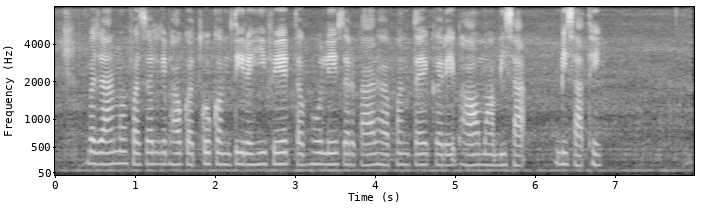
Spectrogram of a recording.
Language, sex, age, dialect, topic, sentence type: Chhattisgarhi, female, 18-24, Western/Budati/Khatahi, agriculture, statement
